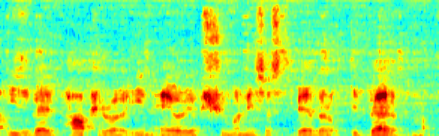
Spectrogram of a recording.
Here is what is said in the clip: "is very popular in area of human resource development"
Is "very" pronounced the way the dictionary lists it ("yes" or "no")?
yes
